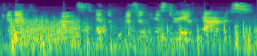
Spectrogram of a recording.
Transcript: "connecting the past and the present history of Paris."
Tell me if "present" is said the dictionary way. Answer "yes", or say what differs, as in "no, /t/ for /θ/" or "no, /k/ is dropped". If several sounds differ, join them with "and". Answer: yes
